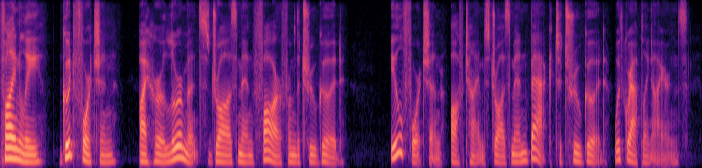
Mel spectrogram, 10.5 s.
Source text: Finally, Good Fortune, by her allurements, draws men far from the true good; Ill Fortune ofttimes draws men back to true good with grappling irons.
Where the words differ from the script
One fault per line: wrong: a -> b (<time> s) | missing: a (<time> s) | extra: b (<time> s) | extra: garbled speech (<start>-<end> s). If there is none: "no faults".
no faults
